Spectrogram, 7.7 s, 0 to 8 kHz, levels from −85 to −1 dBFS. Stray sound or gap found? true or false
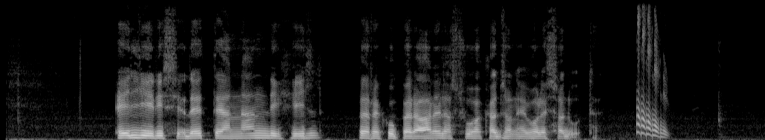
true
